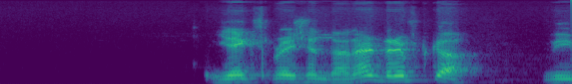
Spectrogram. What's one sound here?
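A young man speaks calmly into a microphone, as if over an online call.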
